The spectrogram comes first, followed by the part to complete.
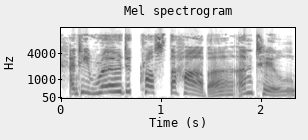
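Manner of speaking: ordinary delivery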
